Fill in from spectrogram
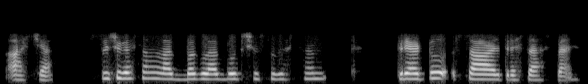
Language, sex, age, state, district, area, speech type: Kashmiri, female, 18-30, Jammu and Kashmir, Shopian, rural, conversation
